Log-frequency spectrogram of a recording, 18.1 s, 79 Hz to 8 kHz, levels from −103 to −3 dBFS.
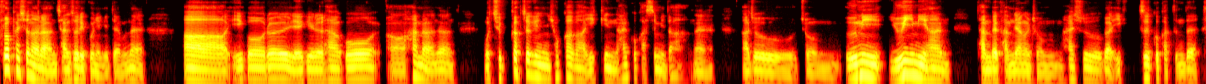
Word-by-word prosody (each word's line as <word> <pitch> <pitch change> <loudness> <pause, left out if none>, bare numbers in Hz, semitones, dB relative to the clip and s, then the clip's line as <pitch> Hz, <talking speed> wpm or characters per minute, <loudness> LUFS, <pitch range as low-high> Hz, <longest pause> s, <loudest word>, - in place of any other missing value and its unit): professional한 135 - +4
잔소리꾼이기 85 -5 -2
때문에 80 +3 -5 0.6
아 90 -4 +5
이거를 100 +1 +2
얘기를 90 0 0
하고 100 +2 +2 0.2
어 80 -1 -6
하면은 90 - -2 0.5
뭐 - - -2
즉각적인 125 -6 0
효과가 115 -6 -3
있긴 85 +3 -5
할 115 +6 -7
것 105 -2 -12
같습니다. 80 -2 -7
네. 80 -1 -7 0.6
아주 80 -4 -3
좀 75 -2 -9 0.4
의미 120 +2 +5
유의미한 100 - +4 0.4
담배 90 0 +2
감량을 80 0 -2
좀 75 -1 -10
할 105 0 -5
수가 95 -4 -3
있을 - - -4
것 - - -3
같은데 80 +4 -6
90 Hz, 250 characters per minute, -25 LUFS, 80-105 Hz, 0.6 s, 아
